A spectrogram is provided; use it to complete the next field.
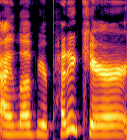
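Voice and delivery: plain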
